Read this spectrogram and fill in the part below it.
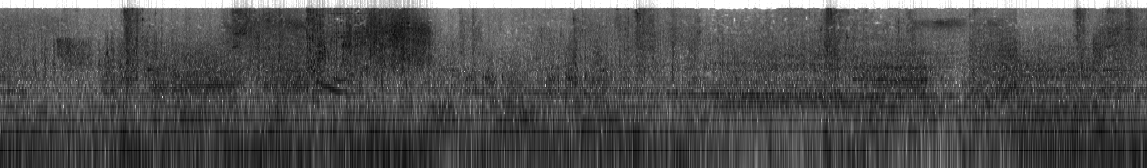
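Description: Arrows whoosh from a bow.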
